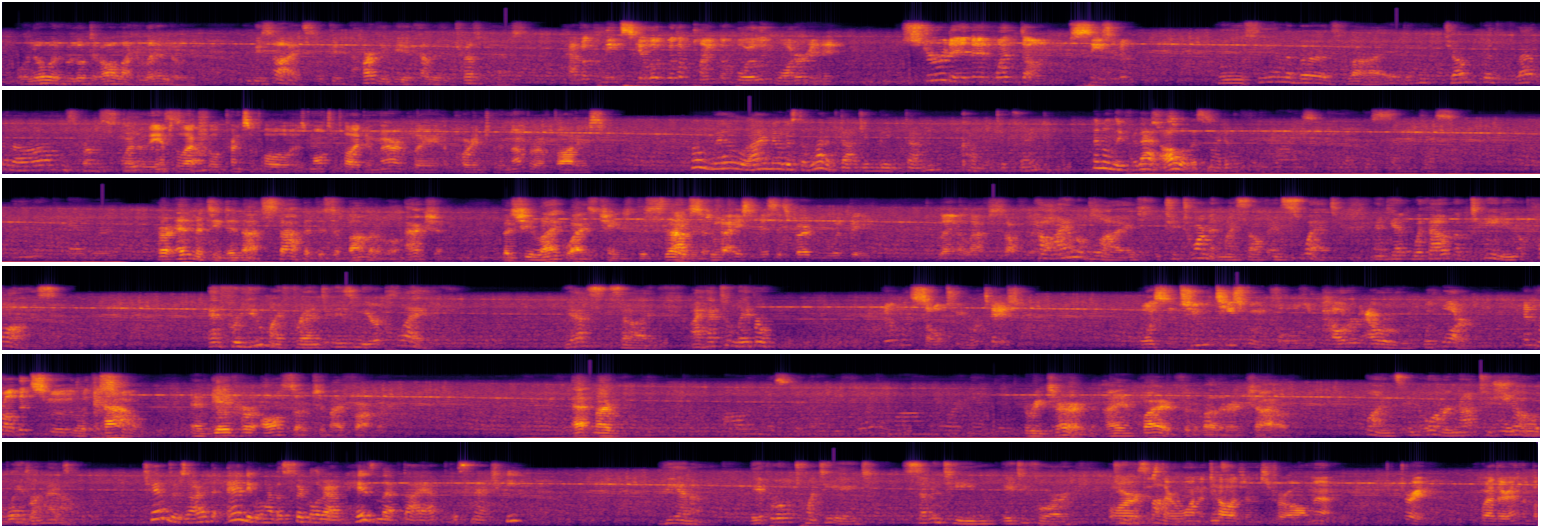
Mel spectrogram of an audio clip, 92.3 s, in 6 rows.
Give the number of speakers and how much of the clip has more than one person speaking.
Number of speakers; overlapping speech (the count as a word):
nine, about 9%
